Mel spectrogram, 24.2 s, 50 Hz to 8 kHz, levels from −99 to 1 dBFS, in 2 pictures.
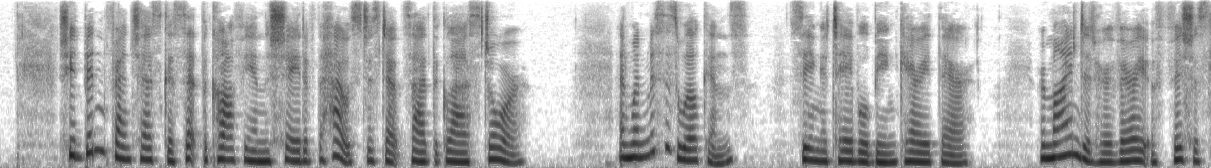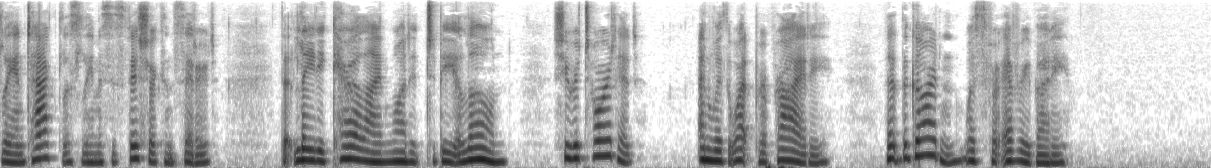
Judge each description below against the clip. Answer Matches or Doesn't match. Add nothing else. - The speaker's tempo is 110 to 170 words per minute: Matches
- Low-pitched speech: Doesn't match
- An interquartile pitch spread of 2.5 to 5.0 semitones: Matches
